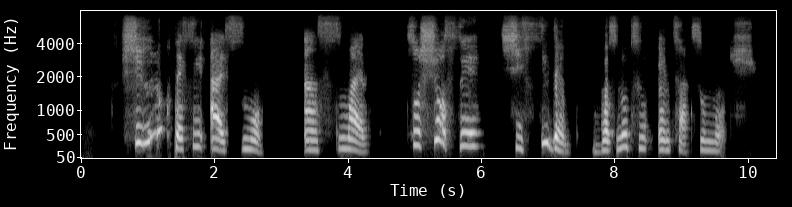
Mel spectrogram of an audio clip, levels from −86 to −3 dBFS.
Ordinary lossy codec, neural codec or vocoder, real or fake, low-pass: none; codec, 32 kHz, 1.9 kbps, SNAC; fake; 7.2 kHz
